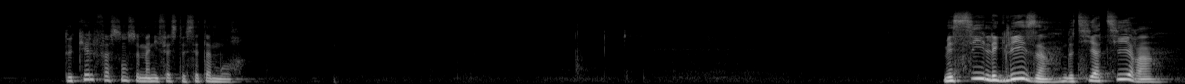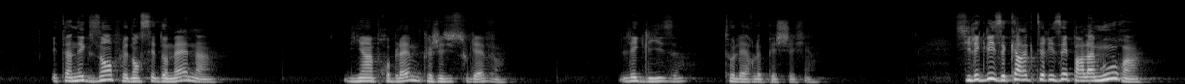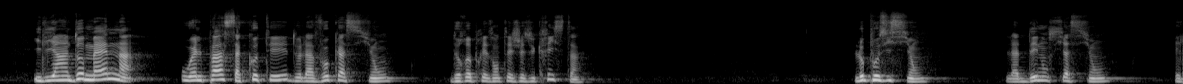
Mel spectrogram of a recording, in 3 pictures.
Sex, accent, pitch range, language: male, French, 130-185 Hz, French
